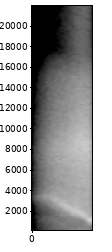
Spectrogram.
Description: Synthetic Blow

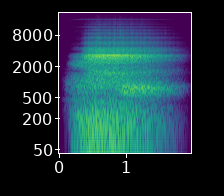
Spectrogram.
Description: Sci-fi Transition

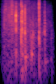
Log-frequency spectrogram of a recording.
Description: Dry Short Paper Crumple

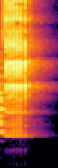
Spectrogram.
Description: Digital Rattle

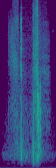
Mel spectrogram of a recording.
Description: Rustling Paper Page Turn

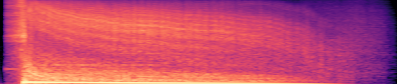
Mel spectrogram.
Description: Noisy Bass Drop

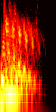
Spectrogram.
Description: Sci-fi Pulse Gun Blast

